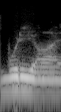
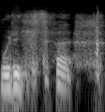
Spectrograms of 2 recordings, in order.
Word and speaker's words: woodii: I was about a year into the book before I realised it was woodii and not just woody.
